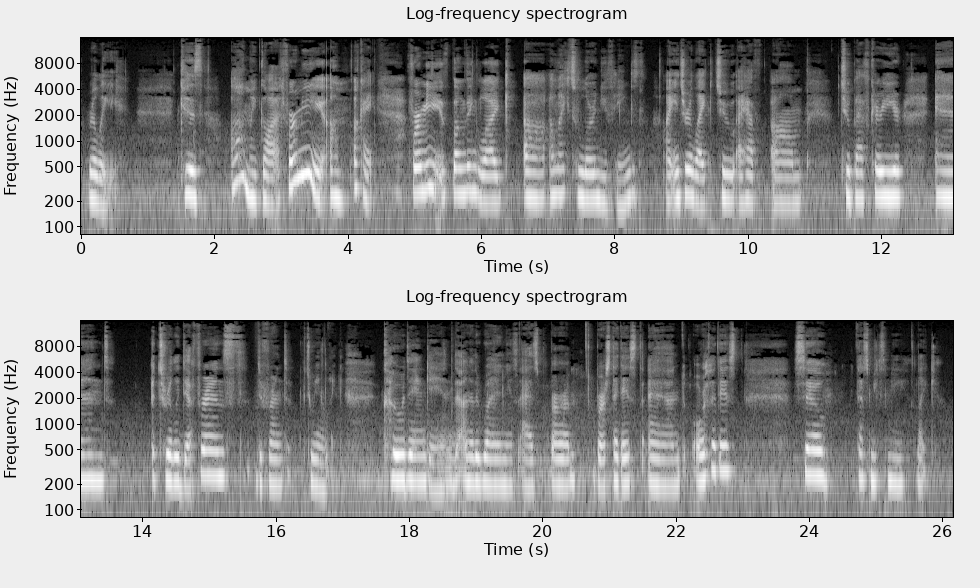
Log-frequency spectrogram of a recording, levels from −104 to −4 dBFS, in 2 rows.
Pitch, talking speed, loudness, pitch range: 215 Hz, 120 wpm, -18 LUFS, 205-230 Hz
